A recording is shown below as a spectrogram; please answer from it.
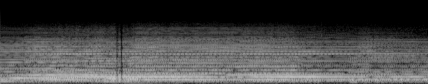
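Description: Orchestral music bridge of held string chords, the chord shifting about three and a half seconds in.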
